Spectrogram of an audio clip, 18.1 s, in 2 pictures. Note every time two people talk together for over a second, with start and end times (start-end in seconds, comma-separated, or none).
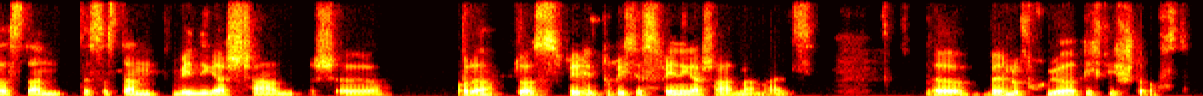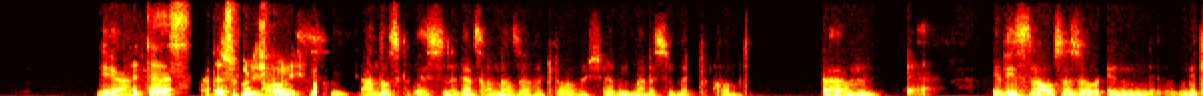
10.1-11.7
